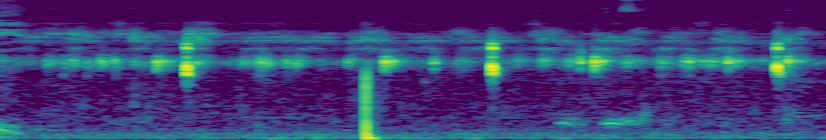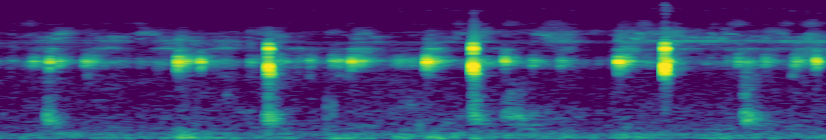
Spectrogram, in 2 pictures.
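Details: Frogs calling at night in the Amboli hills forest, Sindhudurg: a steady stream of short, high, bright chirping notes mixed with sharp dry clicks, irregular and overlapping like several callers, with a quiet background.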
